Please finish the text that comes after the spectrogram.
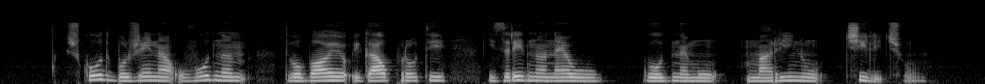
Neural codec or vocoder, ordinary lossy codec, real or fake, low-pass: none; Opus, 64 kbps; real; 7.2 kHz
